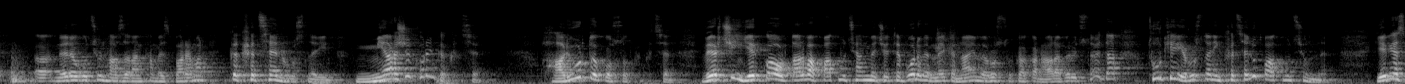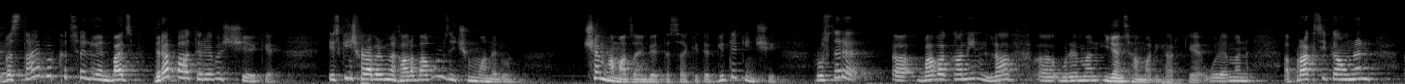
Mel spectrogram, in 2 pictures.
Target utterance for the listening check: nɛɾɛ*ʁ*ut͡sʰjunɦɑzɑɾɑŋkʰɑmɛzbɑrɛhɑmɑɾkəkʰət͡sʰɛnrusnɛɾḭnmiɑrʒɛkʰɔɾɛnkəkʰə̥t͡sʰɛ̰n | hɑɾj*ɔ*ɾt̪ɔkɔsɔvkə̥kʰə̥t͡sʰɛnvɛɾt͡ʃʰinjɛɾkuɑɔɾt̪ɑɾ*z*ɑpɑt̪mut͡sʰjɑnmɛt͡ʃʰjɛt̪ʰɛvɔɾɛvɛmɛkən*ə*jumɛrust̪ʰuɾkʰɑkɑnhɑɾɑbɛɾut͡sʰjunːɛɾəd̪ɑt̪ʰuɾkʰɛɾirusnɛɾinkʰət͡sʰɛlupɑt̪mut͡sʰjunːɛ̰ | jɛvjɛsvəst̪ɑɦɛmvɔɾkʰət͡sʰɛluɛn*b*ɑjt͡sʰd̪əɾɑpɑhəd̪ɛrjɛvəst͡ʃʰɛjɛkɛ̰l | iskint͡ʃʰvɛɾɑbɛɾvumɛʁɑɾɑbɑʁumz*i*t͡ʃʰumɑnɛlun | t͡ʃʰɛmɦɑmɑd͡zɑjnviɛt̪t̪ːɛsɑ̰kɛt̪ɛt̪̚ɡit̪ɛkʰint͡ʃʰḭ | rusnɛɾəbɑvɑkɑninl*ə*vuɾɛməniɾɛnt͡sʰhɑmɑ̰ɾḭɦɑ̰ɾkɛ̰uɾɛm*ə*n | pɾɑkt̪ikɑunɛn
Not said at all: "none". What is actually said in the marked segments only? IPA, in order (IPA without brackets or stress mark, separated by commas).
ʁ, u, v, ɑ, b, i, ɑ, ə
